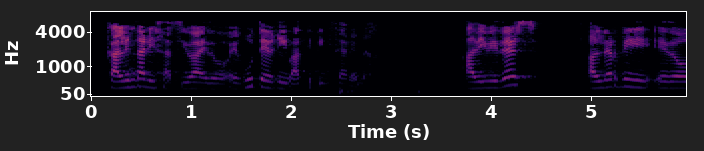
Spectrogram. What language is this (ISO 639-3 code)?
eus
